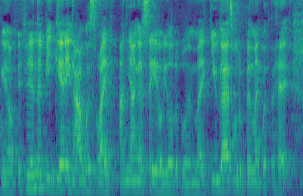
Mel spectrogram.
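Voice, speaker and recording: A woman with a fairly low pitch is heard amid noticeable background noise and audible room echo. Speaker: language learning YouTuber. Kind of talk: casual tutorial vlog. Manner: casual, many fillers.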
